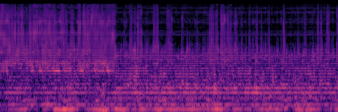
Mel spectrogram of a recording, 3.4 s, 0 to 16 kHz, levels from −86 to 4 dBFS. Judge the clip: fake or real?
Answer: fake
